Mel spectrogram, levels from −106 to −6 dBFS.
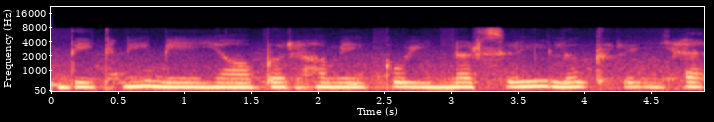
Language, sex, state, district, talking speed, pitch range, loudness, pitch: Hindi, female, Punjab, Fazilka, 120 wpm, 205-215 Hz, -10 LUFS, 210 Hz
